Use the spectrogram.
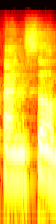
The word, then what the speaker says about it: handsome: that answer perfectly correct which letter is silent the word handsome handsome d silent Last half of my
